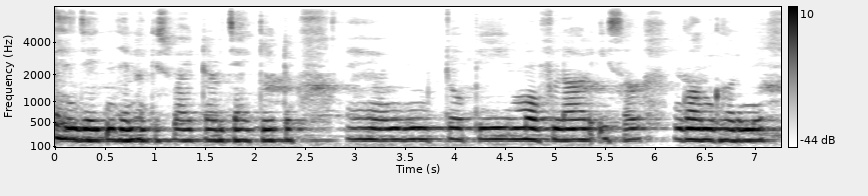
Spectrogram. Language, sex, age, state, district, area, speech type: Maithili, female, 30-45, Bihar, Madhubani, rural, spontaneous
